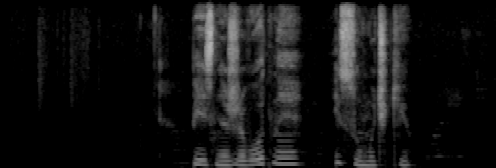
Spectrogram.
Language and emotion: Russian, neutral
